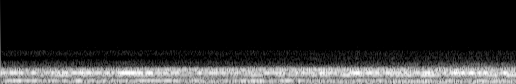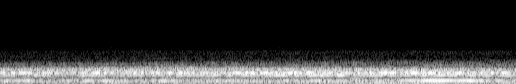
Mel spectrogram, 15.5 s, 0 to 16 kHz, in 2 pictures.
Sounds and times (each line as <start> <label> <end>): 0.0 slowly evolving ambient drone pad 15.4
